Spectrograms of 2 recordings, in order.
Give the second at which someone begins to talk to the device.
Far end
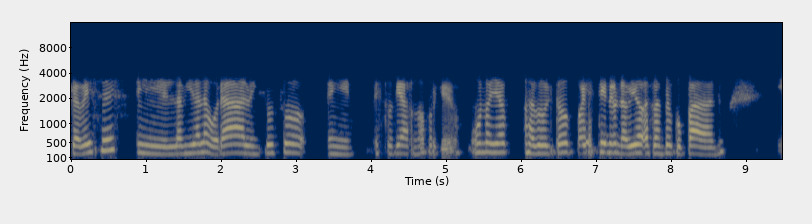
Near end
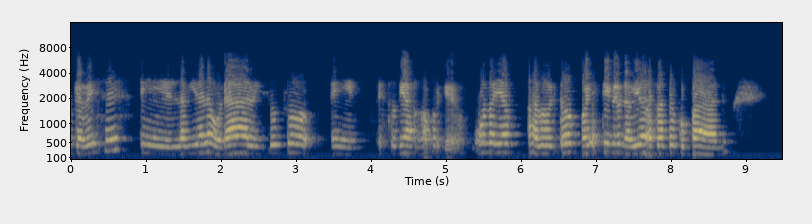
none

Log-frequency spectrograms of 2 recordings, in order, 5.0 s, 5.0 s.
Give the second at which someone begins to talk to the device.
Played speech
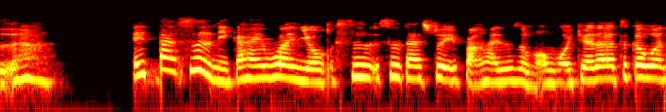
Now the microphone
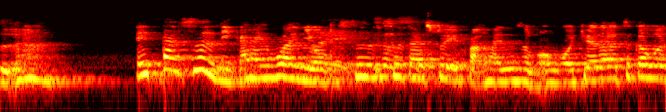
2.2 s

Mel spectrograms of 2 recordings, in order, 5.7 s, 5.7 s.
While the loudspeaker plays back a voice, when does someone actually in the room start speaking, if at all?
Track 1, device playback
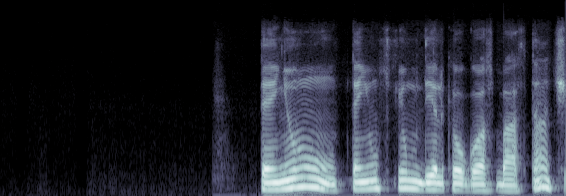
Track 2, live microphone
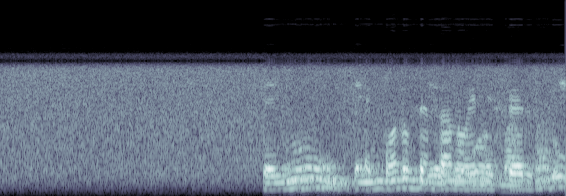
3.6 s

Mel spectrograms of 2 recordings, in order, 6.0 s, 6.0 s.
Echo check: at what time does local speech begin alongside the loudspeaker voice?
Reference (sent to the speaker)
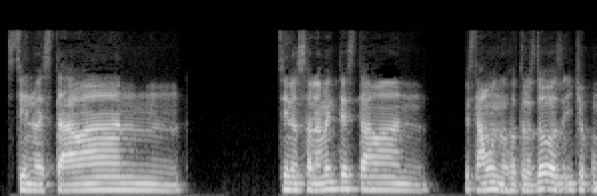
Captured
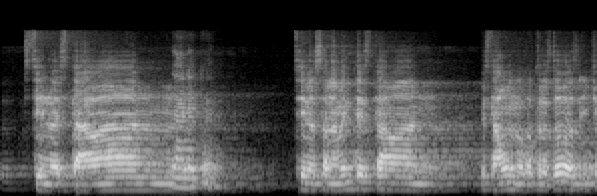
1.7 s

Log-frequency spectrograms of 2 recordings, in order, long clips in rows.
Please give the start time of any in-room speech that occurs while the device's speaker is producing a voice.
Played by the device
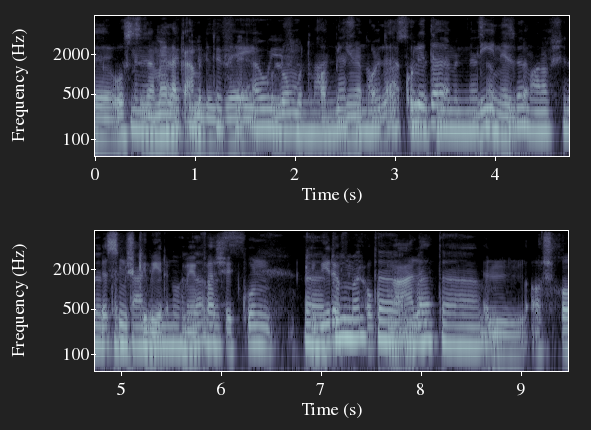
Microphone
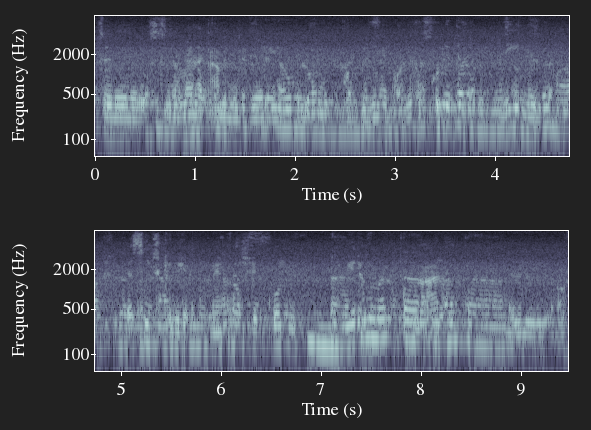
6.9 s

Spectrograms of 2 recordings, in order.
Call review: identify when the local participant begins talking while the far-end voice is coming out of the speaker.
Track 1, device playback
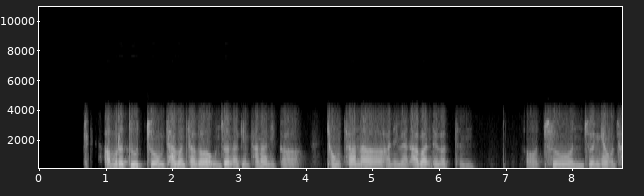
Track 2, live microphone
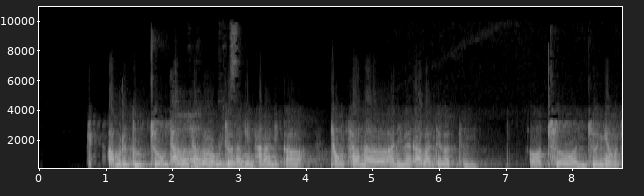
1.9 s

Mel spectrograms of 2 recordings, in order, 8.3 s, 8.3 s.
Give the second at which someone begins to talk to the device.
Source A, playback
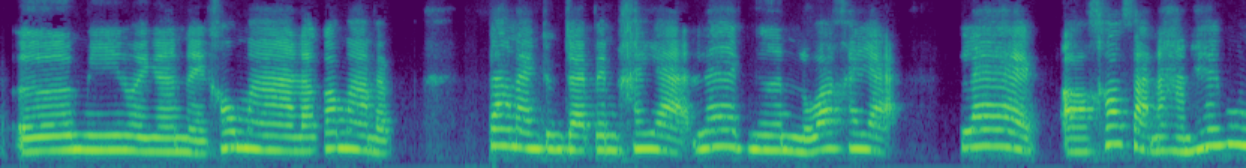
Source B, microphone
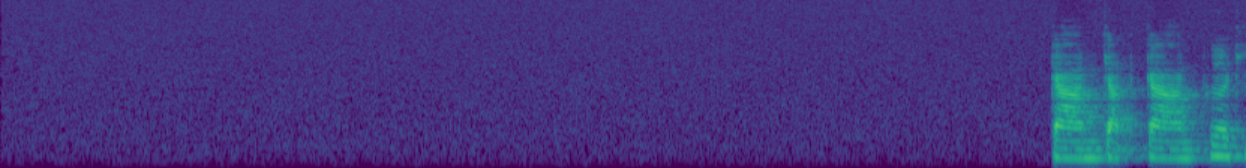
7.0 s

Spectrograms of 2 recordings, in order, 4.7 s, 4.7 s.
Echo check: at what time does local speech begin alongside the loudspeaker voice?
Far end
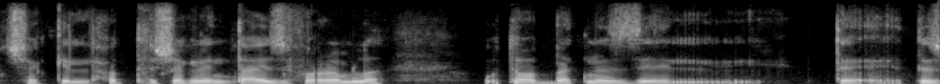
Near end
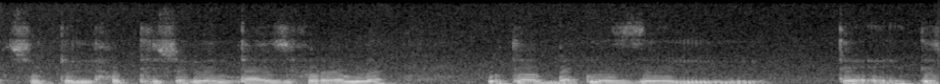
none

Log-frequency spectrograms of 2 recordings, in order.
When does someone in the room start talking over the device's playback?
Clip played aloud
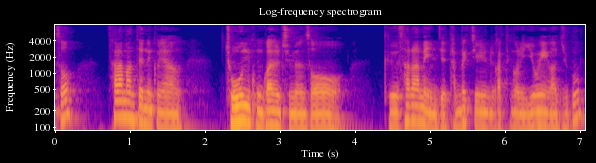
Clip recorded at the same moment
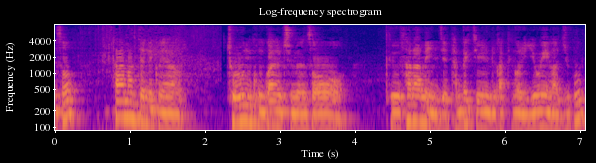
none

